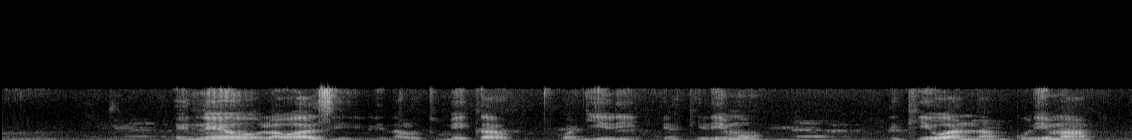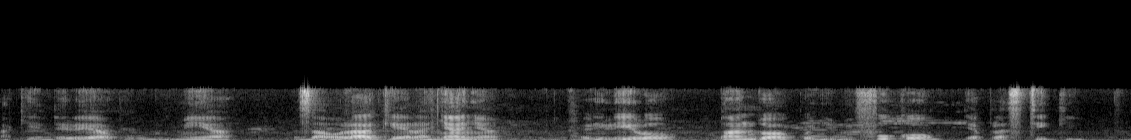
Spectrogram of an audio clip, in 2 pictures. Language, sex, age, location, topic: Swahili, male, 25-35, Dar es Salaam, agriculture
